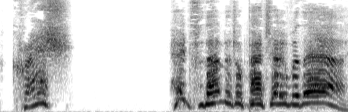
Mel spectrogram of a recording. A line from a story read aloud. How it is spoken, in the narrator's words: he shouted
